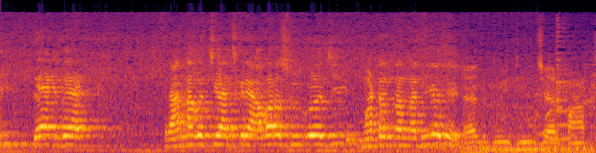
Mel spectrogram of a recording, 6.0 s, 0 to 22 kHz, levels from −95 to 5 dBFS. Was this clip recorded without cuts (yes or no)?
no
